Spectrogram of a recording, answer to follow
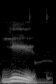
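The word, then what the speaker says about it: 鱼: I think it's more like a grammar-based element, because like the word for fish in Chinese, and it's yu with like a rising tone.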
